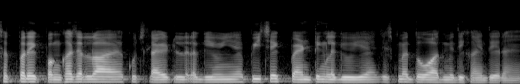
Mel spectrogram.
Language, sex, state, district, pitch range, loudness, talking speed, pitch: Hindi, male, Uttar Pradesh, Shamli, 110-120 Hz, -18 LUFS, 300 wpm, 115 Hz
